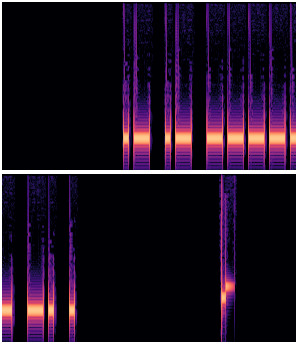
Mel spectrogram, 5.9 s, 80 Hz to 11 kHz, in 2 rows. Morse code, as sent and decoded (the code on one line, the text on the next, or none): .- .- ----- -. .
AA0NE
